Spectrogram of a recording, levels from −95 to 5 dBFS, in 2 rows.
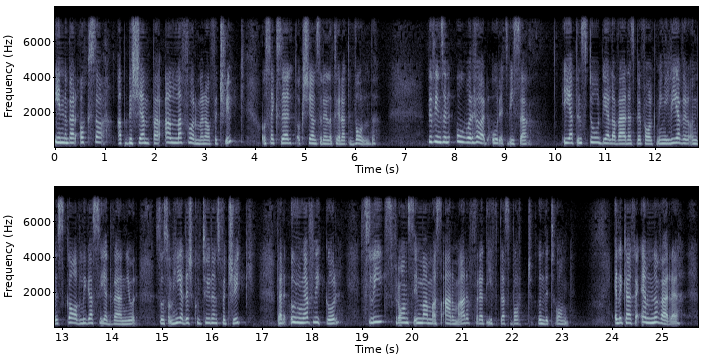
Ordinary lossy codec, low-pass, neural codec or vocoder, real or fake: none; 7.2 kHz; codec, 16 kHz, 1.1 kbps, Voila-Tokenizer; fake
